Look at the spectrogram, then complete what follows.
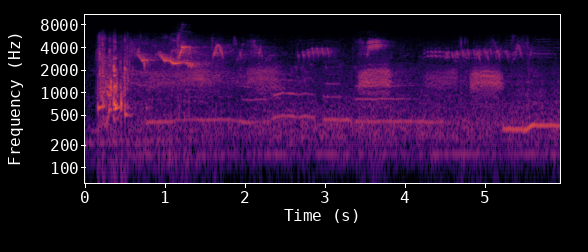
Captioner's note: birds resume chirping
